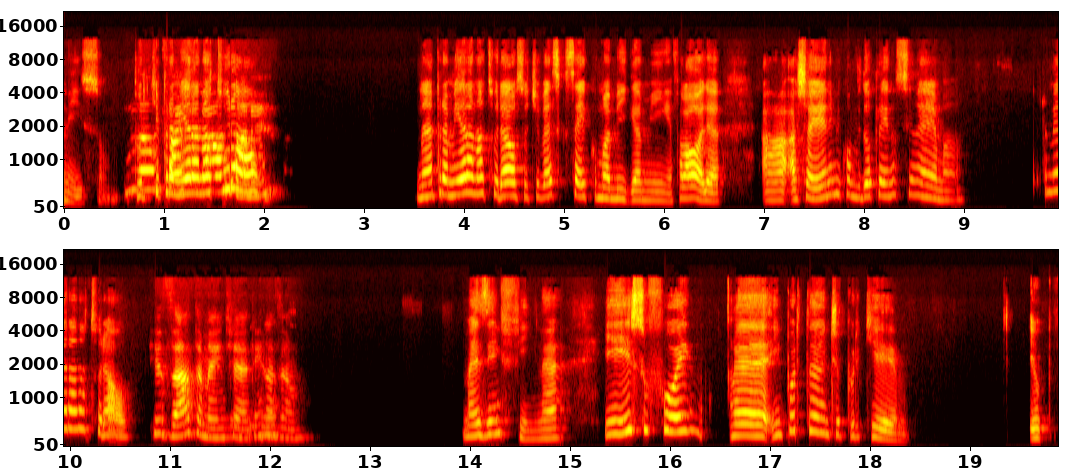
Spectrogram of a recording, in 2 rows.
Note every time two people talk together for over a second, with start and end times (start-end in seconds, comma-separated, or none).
0.6-2.0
